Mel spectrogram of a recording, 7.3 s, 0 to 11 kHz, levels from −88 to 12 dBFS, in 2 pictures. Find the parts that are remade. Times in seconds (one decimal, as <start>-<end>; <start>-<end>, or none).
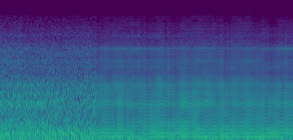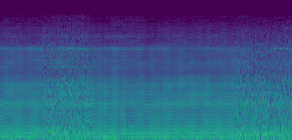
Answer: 1.2-4.2; 4.8-6.6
